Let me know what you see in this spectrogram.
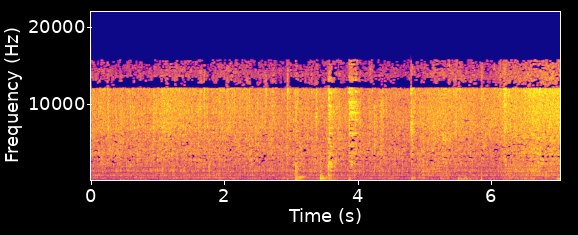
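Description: Ground spice pastes, potatoes and tomato sizzling in hot oil in a metal kadai while a flat metal spatula stirs and scrapes them. A few sharp knocks of metal utensils against the pan come about three to five seconds in.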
